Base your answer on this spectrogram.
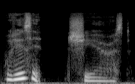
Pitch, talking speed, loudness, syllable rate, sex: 200 Hz, 220 wpm, -18 LUFS, 6.0 syllables/s, female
